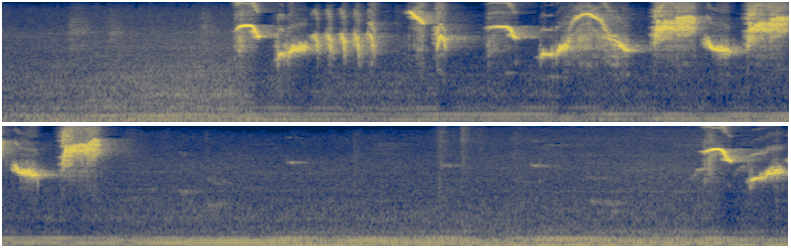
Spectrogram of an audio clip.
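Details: Orange-headed thrush (Geokichla citrina) singing as a lure for males low in breeding drive; a varied run of loud rising and falling whistled notes with harsh squeaky elements, over steady low rumble.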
